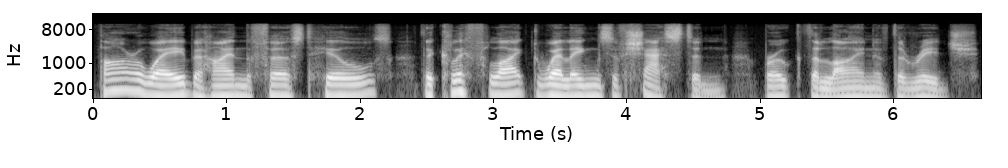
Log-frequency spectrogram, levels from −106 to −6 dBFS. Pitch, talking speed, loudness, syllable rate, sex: 125 Hz, 160 wpm, -20 LUFS, 3.9 syllables/s, male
